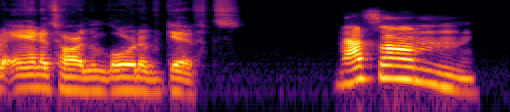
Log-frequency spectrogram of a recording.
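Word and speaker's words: Annatar: So that's supposed to be Anatar, but he has the same face.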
